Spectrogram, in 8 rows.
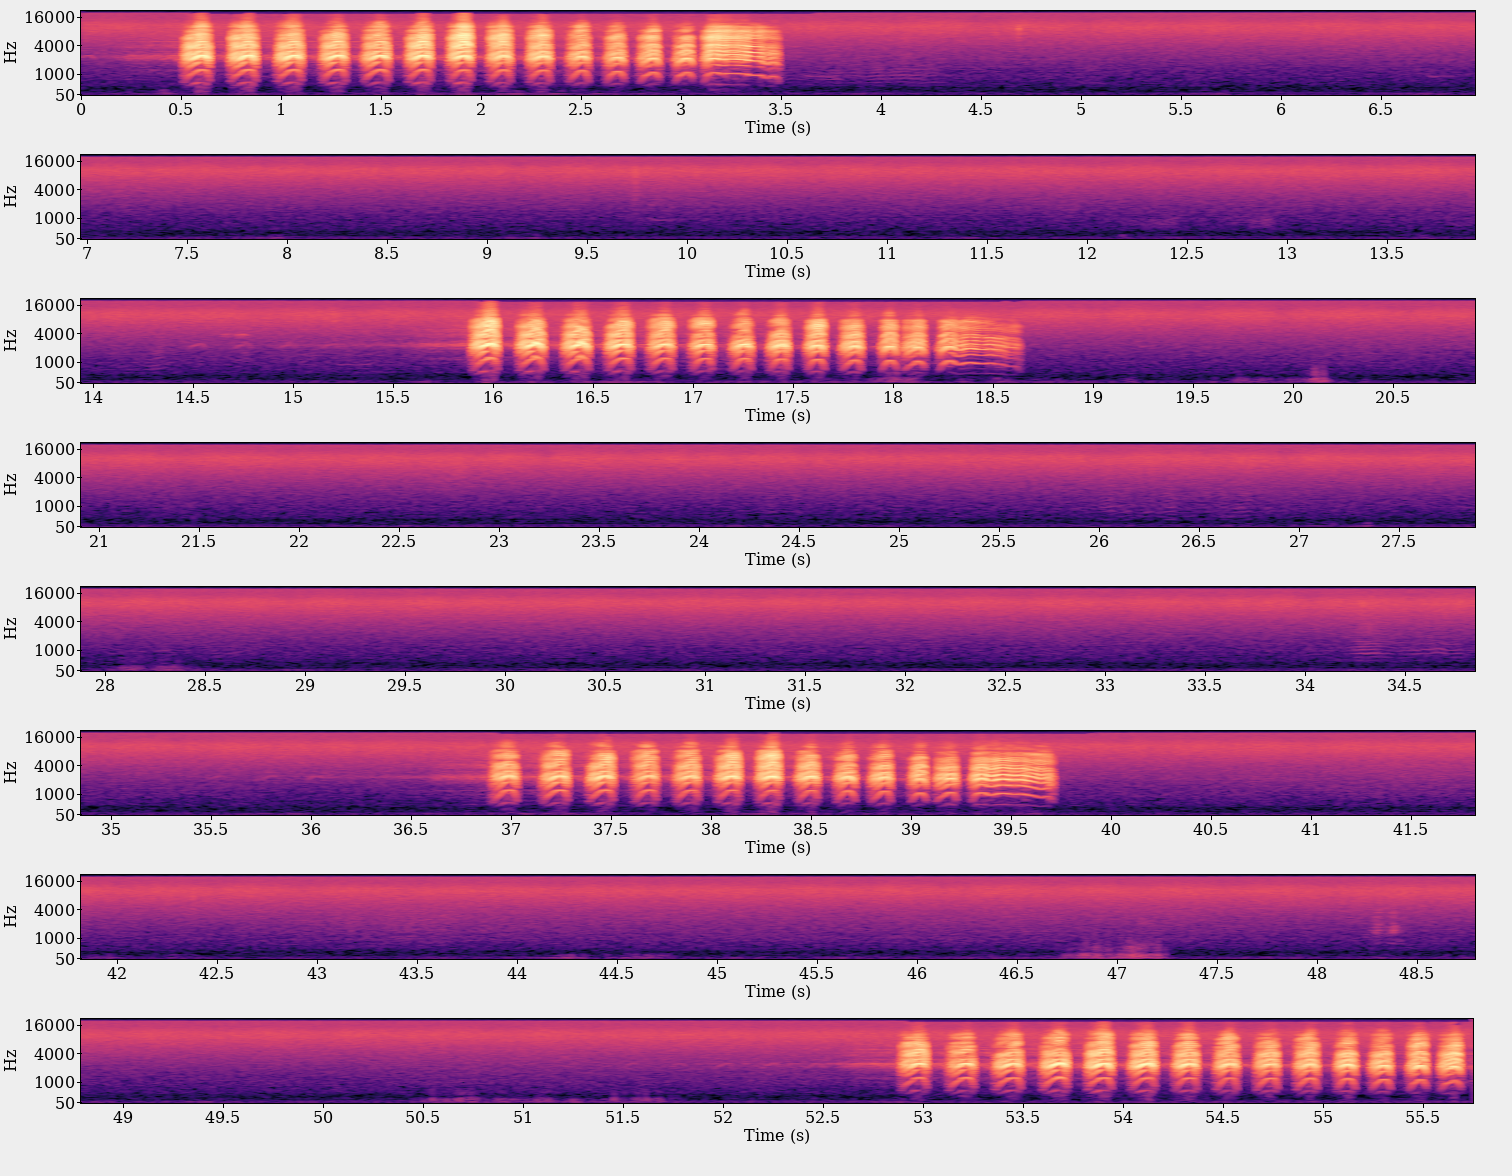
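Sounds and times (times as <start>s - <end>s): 
Short-eared Owl calling: 0.4s - 3.5s, 15.7s - 18.6s, 36.7s - 39.7s, 52.6s - 55.7s.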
